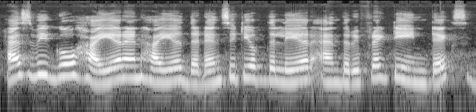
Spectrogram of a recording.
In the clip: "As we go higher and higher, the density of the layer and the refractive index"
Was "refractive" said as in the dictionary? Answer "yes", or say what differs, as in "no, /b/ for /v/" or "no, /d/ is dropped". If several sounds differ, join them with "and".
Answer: no, /v/ is dropped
